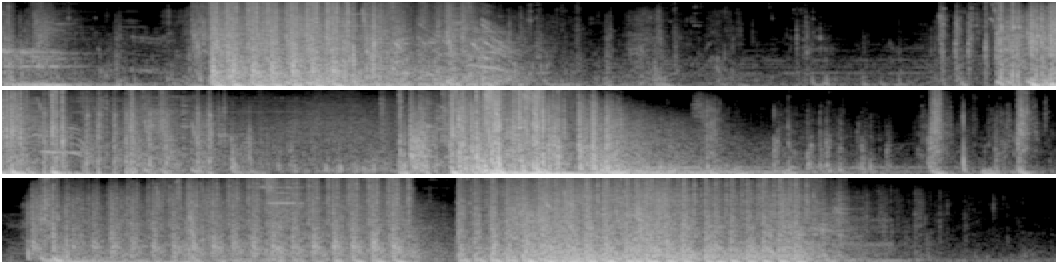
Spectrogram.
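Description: Gunfire rattles in loud bursts.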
